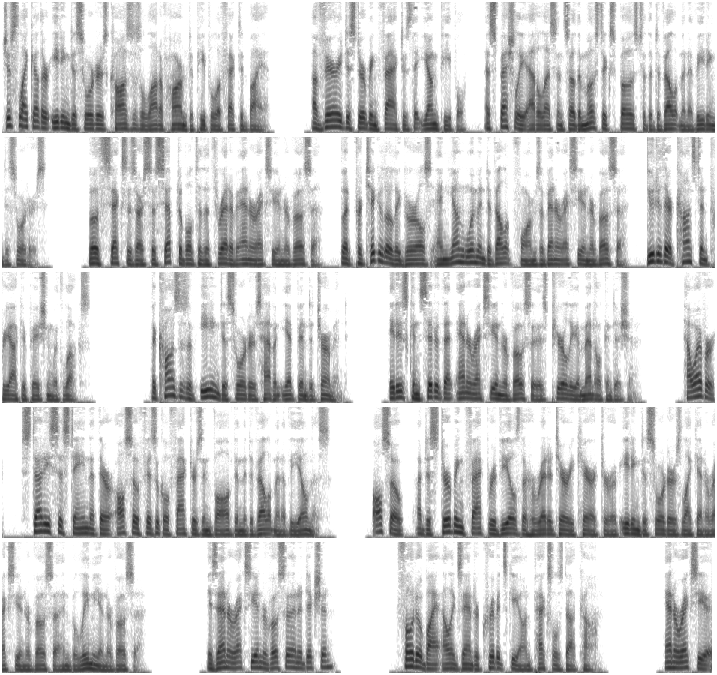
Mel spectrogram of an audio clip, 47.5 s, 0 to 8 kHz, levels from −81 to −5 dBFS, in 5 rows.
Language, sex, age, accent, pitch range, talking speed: English, male, 50-69, American, 90-115 Hz, 160 wpm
